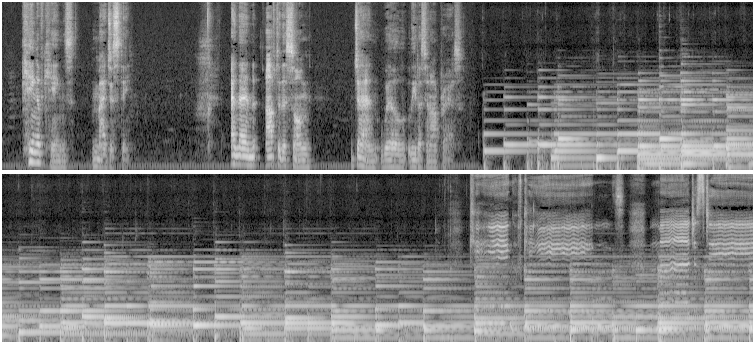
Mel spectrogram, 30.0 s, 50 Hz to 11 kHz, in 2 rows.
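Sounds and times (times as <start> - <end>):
piano chords: 9.6 - 30.0
person singing: 24.4 - 30.0.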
